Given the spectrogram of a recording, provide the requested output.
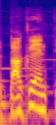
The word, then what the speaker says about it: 爆炎: なんとね、このスバ 3 期はね、前々からね、えー、言われてましたけども、なんとね、スピンオフ、この素晴らしい世界に爆炎を、多分これ爆炎って読みます。はい、調べました。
